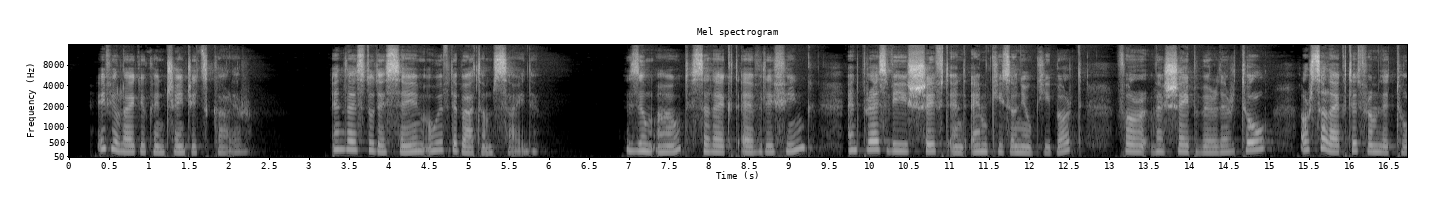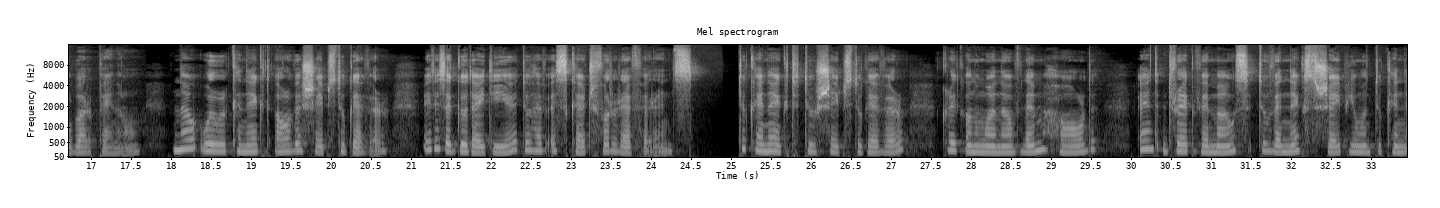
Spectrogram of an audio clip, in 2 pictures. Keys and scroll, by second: 3.5 s, 7.0 z.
